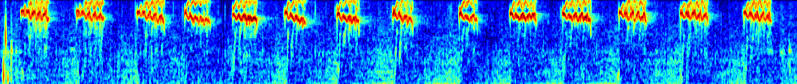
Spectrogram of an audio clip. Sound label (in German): bettelndes wellensittichkueken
